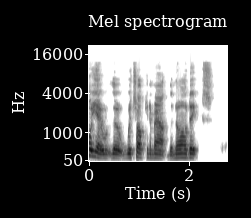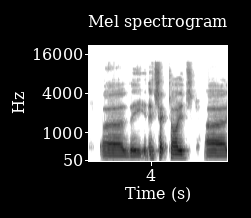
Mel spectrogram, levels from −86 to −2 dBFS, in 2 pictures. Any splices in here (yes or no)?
yes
